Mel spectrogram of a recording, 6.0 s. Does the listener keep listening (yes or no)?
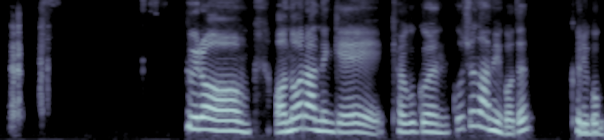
yes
